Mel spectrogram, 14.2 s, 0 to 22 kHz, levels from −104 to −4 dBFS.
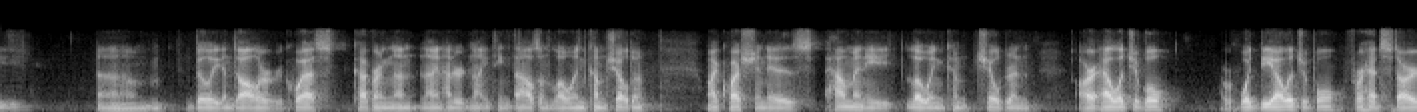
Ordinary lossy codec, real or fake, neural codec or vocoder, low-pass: Opus, 24 kbps; fake; codec, 16 kHz, 0.8 kbps, ZipCodec; 7.2 kHz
